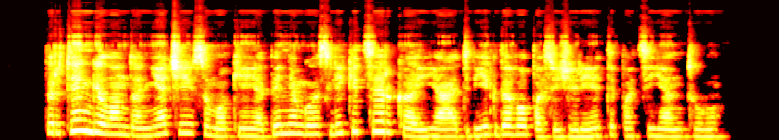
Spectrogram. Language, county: Lithuanian, Kaunas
